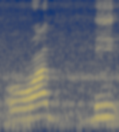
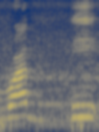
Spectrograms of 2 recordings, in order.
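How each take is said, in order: Both takes have the same delivery.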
